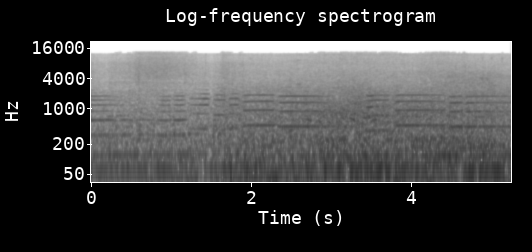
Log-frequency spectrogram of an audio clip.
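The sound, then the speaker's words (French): Sea surf rolls in along the Malecón, the long seafront boulevard in Havana, as a steady, broad roar that builds slightly after the first second, with sustained humming tones running over it. “Nous sommes à seulement 150 km des côtes de la Floride, au bord du Malecón, cet immense boulevard qui longe la mer, bordé par les façades délabrées des années 50.”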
